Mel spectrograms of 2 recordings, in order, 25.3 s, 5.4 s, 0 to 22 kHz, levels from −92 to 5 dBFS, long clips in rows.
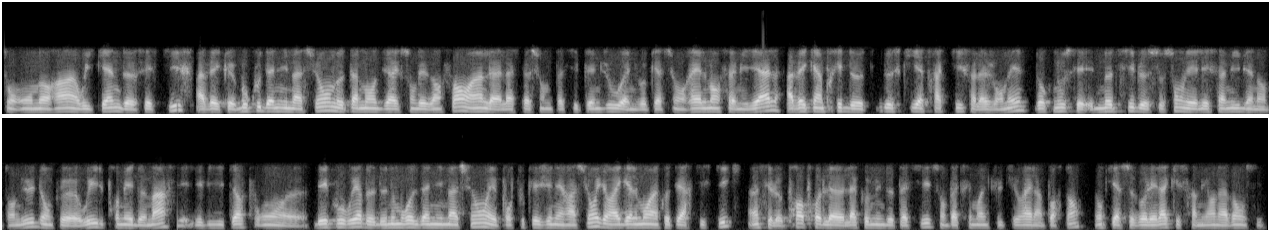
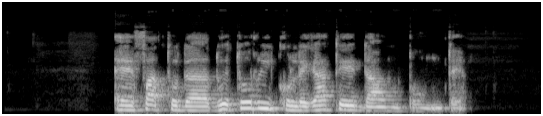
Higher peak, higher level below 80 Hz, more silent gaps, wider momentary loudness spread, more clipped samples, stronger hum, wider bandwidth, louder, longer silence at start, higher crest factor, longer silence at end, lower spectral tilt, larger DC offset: about the same, 0 dBFS vs -2 dBFS; second, -68 dBFS vs -52 dBFS; neither; about the same, 8 LU vs 10 LU; neither; neither; second, 4.2 kHz vs 7.8 kHz; second, -18 LUFS vs -14 LUFS; second, 0.05 s vs 1.15 s; about the same, 16 dB vs 14 dB; second, 0.05 s vs 0.75 s; first, -10 dB/octave vs -6.5 dB/octave; neither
